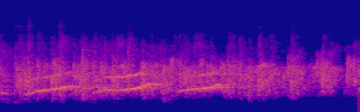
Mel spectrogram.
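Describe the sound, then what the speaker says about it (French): Audience applause for a pianist at a church gathering: a dense, steady patter of clapping that swells and holds for several seconds, with a faint sustained tone running beneath it. "Est-ce qu'on peut acclamer pour le pianiste qui a..."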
